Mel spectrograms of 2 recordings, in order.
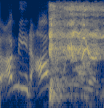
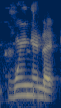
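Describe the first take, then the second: First: Bursts out laughing mid-line, high and loud; real laughter breaking through the words. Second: Said in the usual way. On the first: Real, not acted. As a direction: laugh it out at yourself. Laughing at her own campaign naivety.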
